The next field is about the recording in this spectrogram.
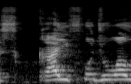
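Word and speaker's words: Scyphozoa: Second হচ্ছে স্পাইফোজোয়া, spelling ভুল হচ্ছে, স্পাইফোজোয়া, ওকে, স্পাইফোজোয়া। কিন্তু অনেক জায়গায় SPHY থাকে, অনেক জায়গায় SCY থাকে, তাই উচ্চারণটা এই স্পাইয়ের জায়গায় অনেক বইতে দেখবে স্কাইফোজোয়াও বলে উল্লেখ করা আছে।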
